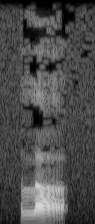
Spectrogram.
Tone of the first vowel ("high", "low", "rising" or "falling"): falling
